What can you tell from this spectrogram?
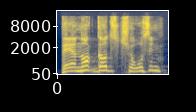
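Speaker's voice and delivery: clumsy attempt at South African accent; bad South African accent. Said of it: "No, that's f-, awful".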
